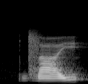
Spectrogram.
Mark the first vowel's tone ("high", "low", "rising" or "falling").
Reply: rising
